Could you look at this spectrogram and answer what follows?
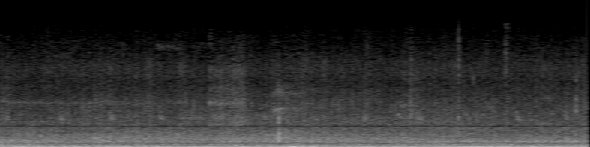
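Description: A steady low mechanical drone in the background, with one brief click about three seconds in.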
